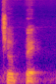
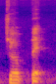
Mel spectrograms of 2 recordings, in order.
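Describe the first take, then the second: Both takes have the same delivery.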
